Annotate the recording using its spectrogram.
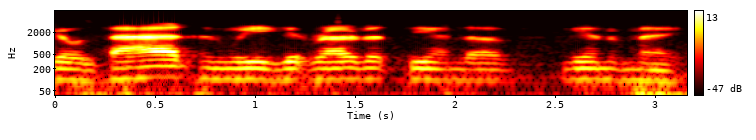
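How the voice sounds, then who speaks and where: A man speaks at a moderate pace in a fairly low pitch, with monotone, flat intonation. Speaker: accounting teacher. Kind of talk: recorded lecture. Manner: halting, with many fillers.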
